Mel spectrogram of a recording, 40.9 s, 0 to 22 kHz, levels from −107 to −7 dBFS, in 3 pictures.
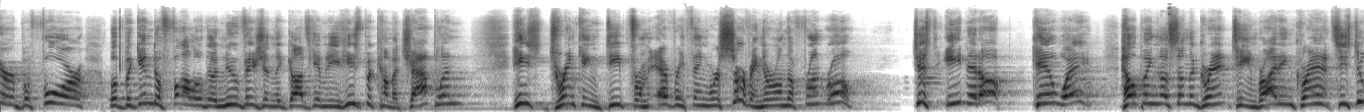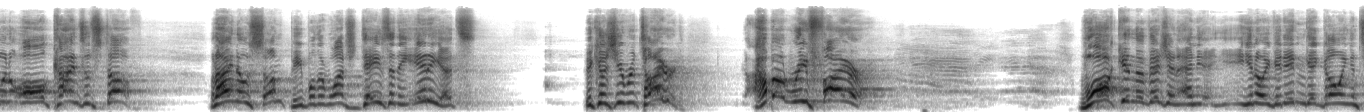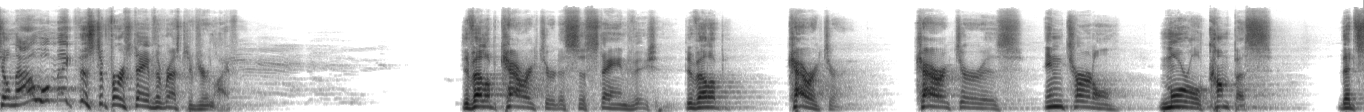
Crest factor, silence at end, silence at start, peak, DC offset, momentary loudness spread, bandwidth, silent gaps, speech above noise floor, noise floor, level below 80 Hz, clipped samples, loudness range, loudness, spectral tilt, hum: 22 dB; 0 s; 0 s; -4 dBFS; under 0.1%; 13 LU; 16.5 kHz; 31.28-31.72 s, 36.29-36.41 s; 54 dB; -78 dBFS; -68 dBFS; under 0.1%; 4 LU; -24 LUFS; -3 dB/octave; none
